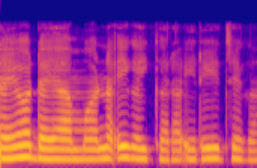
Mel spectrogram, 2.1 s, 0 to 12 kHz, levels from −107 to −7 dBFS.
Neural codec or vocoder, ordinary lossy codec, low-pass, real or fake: none; none; 7.2 kHz; real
